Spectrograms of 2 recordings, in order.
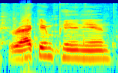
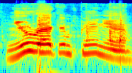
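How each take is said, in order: First: Said in the usual way. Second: High, punchy hard-sell pitch; used car salesman. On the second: Acted. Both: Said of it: "you sound like a used car salesman".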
